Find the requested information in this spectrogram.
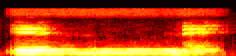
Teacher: Por ejemplo, mira, el sonido N, el sonido N se produce cuando se junta la lengua y el alveolo, es decir, es un sonido alveolar. Así, N, lengua y alveolo.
